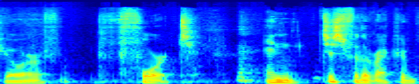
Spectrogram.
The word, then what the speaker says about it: forte: singing is not your fort and just for the record people it's not Forte that root is not found in French it's not Forte it's actually Fort it's Latin by the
